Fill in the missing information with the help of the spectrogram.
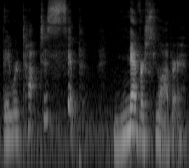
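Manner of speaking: ordinary delivery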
